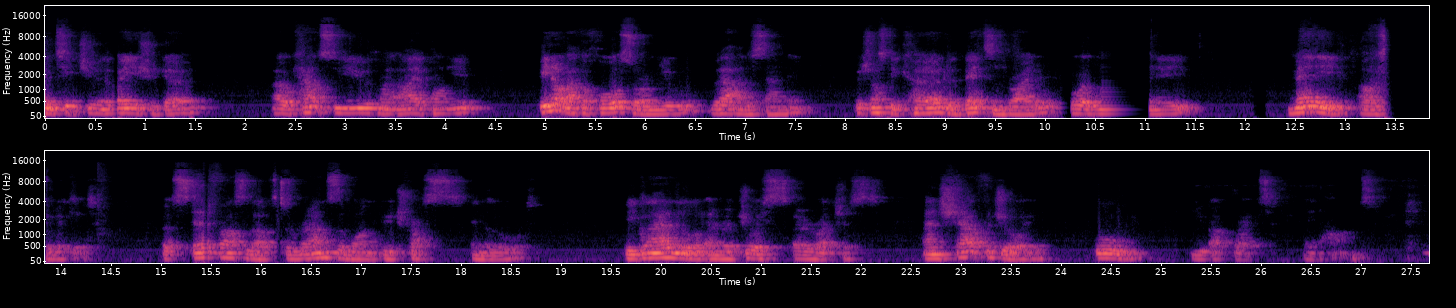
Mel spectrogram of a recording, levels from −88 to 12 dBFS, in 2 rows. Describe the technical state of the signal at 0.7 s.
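Around 0.7 s the signal shows short concealed packet loss, from 0.67 to 0.74 s. About 40 ms of audio never reached the decoder in time, and the receiver improvised roughly 39 ms to cover it. It extended the preceding sound's pitch, or shaped noise if that sound was unpitched, then crossfaded back into real audio. The result is a brief smear or wobble rather than a silence. Unlike an error-correction rebuild, this section is invented, so short transient detail there can disappear entirely.

Inside that window, from 0.71 to 0.73 s, is a lost packet rebuilt from error correction. The packet following it carried a low-bitrate duplicate, which filled about 20 ms. This stretch is a coarse copy of the actual audio, not a guess, so it keeps the real shape of the sound while turning grainier and noisier. The contrast with the concealed portion around it is fidelity: degraded texture instead of fabricated continuation.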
